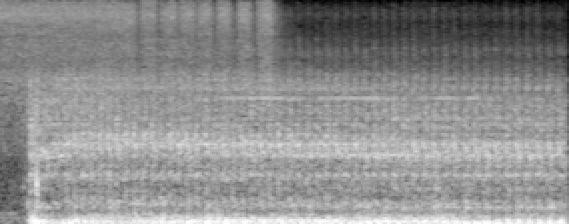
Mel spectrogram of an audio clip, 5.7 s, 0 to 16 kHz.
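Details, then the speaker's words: 2005 Ford F-350 6.0 Powerstroke crank-no-start with a failing IPR valve, battery charger connected: the starter churns steadily with a heavy low drone and never fires, long cranking to purge air from the drained high-pressure oil system, setting an ICP code. "so we're gonna crank this thing i got a battery charger on it so let's crank it now you're also gonna set a code during this you're gonna set a low code in icp code so you'll have to clear it once you get it running"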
